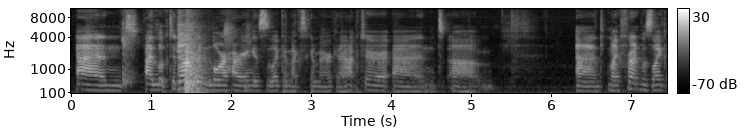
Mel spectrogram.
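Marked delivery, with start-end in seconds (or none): none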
